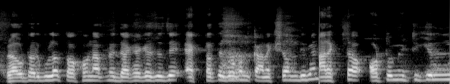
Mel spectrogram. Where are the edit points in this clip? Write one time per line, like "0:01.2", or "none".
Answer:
0:03.2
